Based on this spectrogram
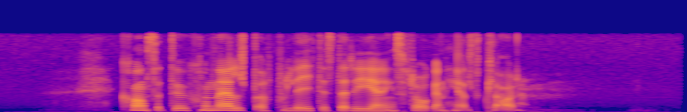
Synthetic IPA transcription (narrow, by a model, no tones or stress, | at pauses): kʰɔnst̪ɪt̪ɵɧʊnɛlt̪ɔk̚pʰʊliːt̪ɪskt̪ɾɛjeːɾɪŋsfɾo̰ːɡanɦḛːlt̪kʰlɑ̰ːɾ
